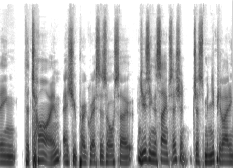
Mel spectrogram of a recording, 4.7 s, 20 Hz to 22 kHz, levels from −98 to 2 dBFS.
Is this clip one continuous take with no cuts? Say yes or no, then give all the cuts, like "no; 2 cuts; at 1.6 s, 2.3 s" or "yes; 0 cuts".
yes; 0 cuts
